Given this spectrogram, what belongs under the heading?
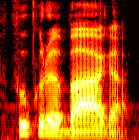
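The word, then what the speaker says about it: ふくらバーガー: This is Japanese, not English, so you can't. I'm not going to say it. don't pronounce it like that, but it's a Fukura burger. Fukura baga.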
